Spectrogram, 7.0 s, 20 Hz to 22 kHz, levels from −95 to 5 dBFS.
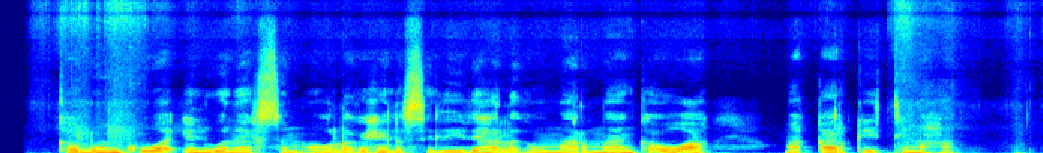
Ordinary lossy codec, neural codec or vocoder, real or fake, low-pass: none; none; real; none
